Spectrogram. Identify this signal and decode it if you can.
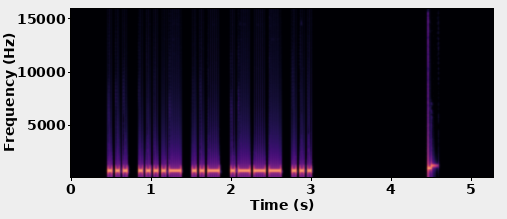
Morse code, heard as a keyed tone, about 25 wpm, 700 Hz. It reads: S4UJS
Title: Five Challenging Letter-Number Combinations 25wpm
